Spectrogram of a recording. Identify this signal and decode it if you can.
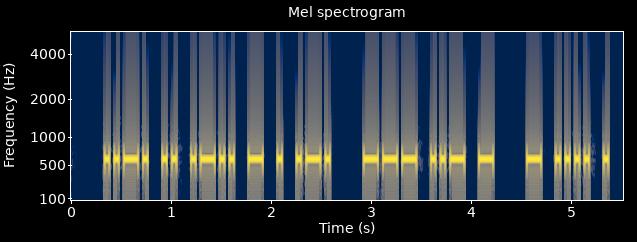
Morse code, heard as a keyed tone, about 25 wpm, 600 Hz. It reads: FILTER OUT THE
